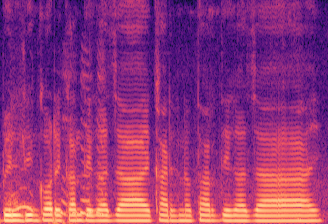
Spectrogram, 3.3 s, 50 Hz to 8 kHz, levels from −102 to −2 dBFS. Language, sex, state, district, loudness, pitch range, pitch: Chakma, female, Tripura, Dhalai, -12 LUFS, 185-190 Hz, 185 Hz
